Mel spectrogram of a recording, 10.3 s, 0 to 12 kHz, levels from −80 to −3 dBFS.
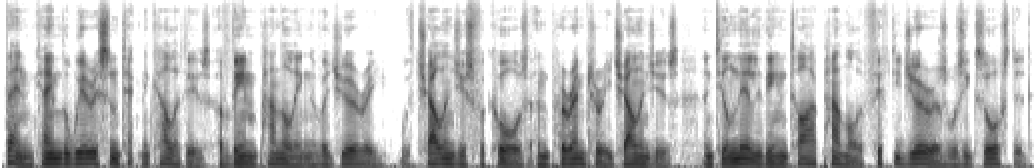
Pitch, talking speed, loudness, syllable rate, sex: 90 Hz, 160 wpm, -20 LUFS, 5.7 syllables/s, male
